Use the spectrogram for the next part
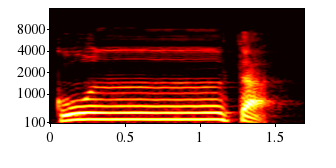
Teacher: ضع لسانك قريبا جدا منه، كن، فإذا انتهى صوت الغنة تاء، فتقرع المخرج بطرف لسانك، كنت، هكذا إخفاء النون عند التاء.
